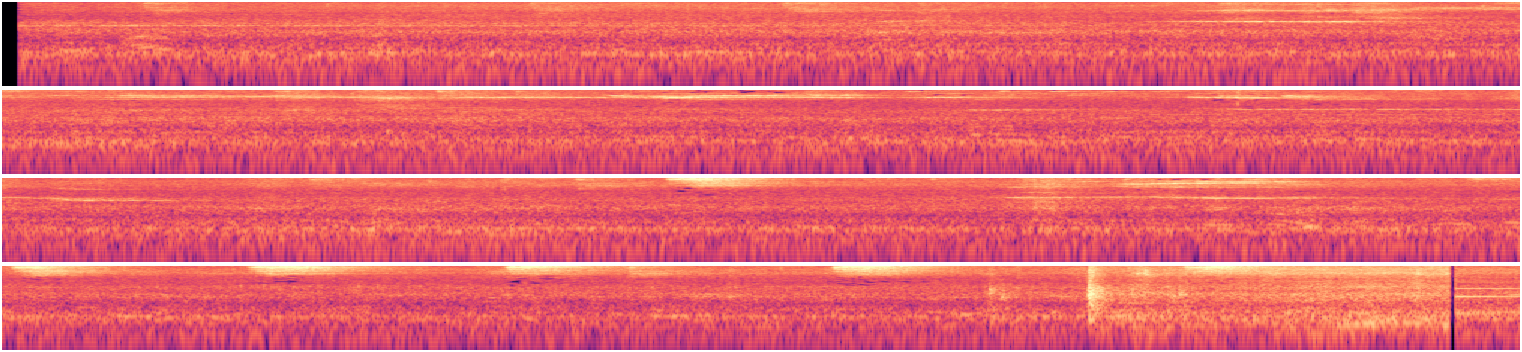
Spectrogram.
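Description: Singapore MRT train at the platform: a steady rumble with several brief, thin, high wheel squeals, and a sudden louder sound near the end as the doors open.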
